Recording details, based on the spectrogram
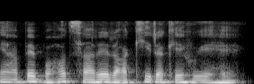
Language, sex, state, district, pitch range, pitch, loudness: Hindi, male, Assam, Kamrup Metropolitan, 100-120 Hz, 110 Hz, -15 LUFS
